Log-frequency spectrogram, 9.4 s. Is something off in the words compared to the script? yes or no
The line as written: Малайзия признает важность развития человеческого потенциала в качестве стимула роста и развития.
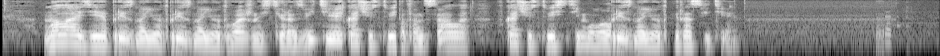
yes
